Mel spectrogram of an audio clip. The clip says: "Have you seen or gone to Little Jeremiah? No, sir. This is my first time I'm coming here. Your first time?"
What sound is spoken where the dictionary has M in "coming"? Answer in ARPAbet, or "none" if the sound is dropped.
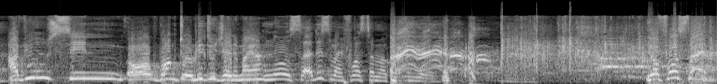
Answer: none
